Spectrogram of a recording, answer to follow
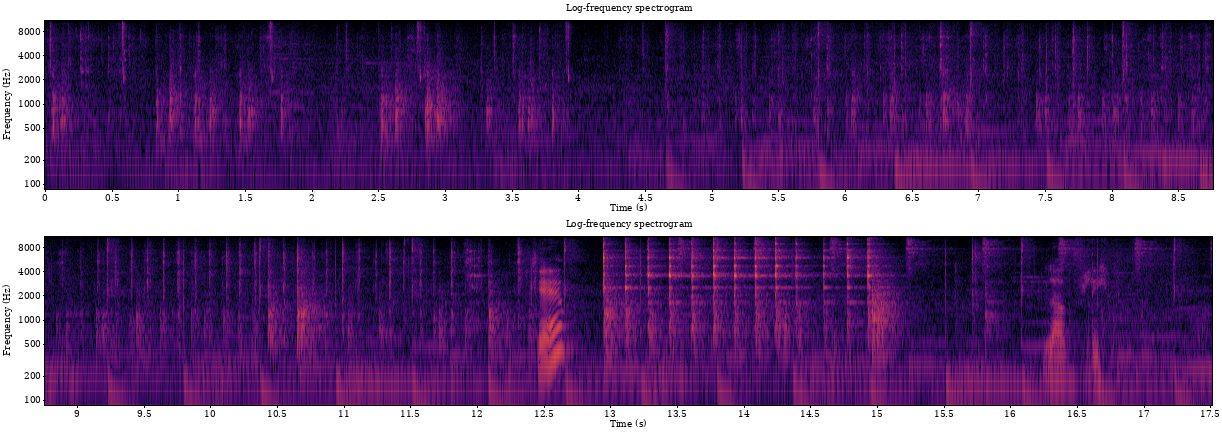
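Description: Wire whisk beating cake batter in a glass bowl, with quick light ticks and scrapes against the glass, over background music whose steady beat comes in about four seconds in.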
